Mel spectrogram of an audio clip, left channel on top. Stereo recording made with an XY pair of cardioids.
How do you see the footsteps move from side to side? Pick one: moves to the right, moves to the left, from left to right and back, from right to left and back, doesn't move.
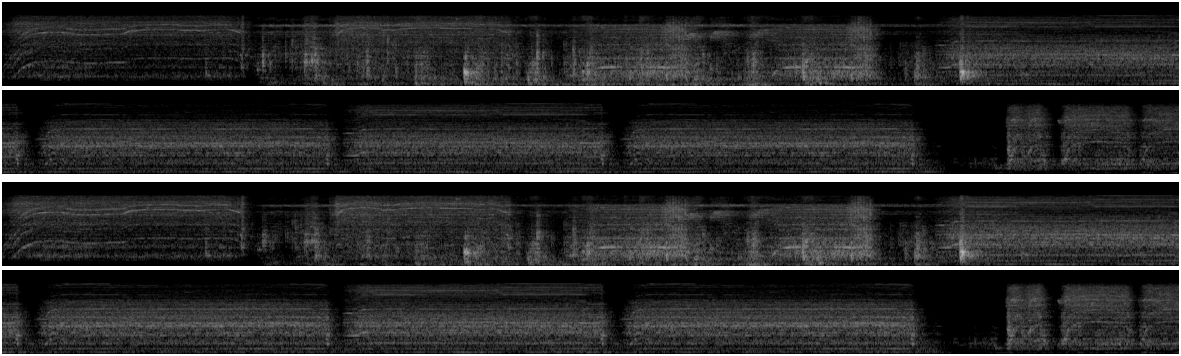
moves to the right.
